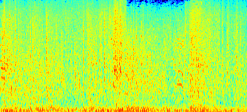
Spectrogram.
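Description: Cannons fire with heavy booms.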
